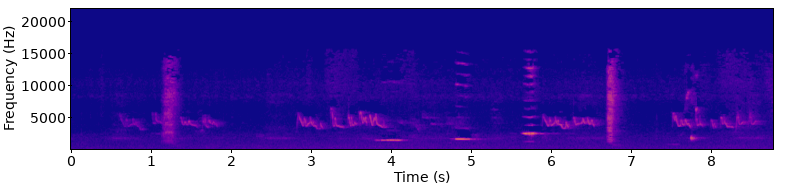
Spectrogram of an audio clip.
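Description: Small birds singing in New Zealand forest: short, high, trilling phrases repeated every second or two, with a few clear single whistled notes between them and a couple of sharp clicks.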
